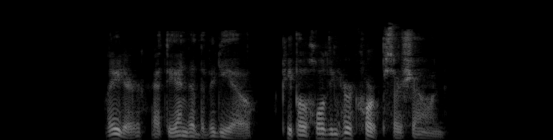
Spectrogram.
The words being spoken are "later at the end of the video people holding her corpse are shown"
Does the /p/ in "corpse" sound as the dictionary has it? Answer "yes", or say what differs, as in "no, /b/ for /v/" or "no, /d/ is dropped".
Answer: yes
